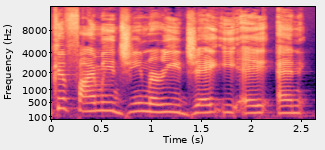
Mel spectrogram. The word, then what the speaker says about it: Jeane: find me Gan Marie j e a n e m a r i e Jean Marie the E is silent I'm a little I'm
